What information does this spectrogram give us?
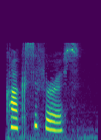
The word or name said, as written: cocciferous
